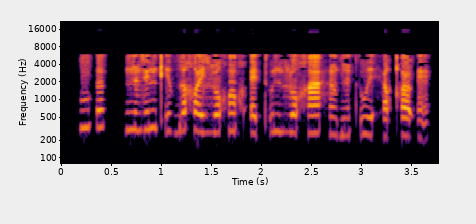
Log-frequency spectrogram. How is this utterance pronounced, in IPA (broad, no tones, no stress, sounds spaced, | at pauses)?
u ʔ ə | n ə̃ z ø n kʼ e ʊ̯ ɡ ə χ ø ɪ̯ ɮ u χ ũ χ ʔ ɛ tʼ u n ɮ u χ ã h ə̃ ʊ̯ ɡ ə̃ tʼ u ɪ̯ h ø qʰ u ʔ ɛ̃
